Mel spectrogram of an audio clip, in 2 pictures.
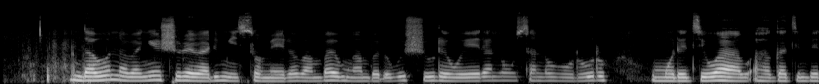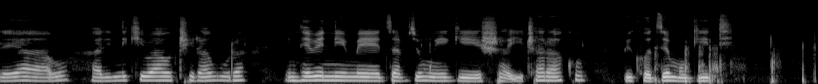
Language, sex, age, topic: Rundi, female, 36-49, education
